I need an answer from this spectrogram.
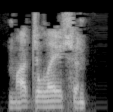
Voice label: "modulation", English; nouns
